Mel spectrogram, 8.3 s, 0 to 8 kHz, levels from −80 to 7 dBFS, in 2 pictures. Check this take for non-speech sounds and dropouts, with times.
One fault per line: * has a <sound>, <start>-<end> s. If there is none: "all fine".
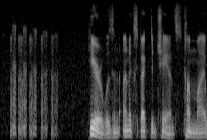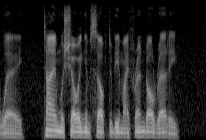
* has a laugh, 0.2-1.2 s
